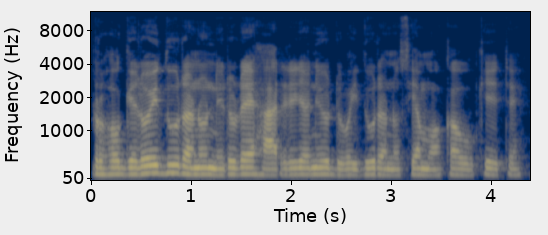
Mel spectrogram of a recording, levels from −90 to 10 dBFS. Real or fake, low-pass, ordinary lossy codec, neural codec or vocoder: real; 10.8 kHz; none; none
